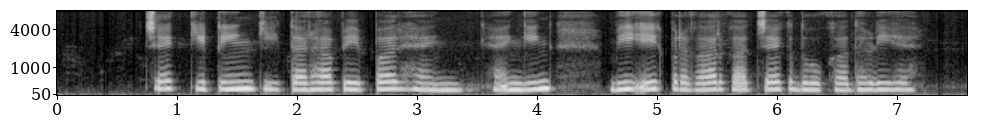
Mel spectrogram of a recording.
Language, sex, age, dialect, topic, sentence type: Hindi, female, 18-24, Garhwali, banking, statement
